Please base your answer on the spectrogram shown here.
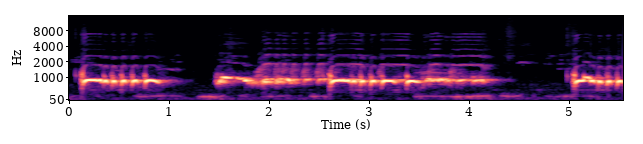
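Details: Fight-challenge song of a Majapahit zebra dove: a rich, vibrating coo phrase, then a long, rolling series of trilled notes lasting about three seconds, before a final stuttering coo begins.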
